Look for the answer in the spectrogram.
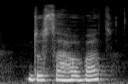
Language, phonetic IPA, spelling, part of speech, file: Czech, [ˈdosaɦovat], dosahovat, verb, Cs-dosahovat.ogg
- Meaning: to reach, to extend to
